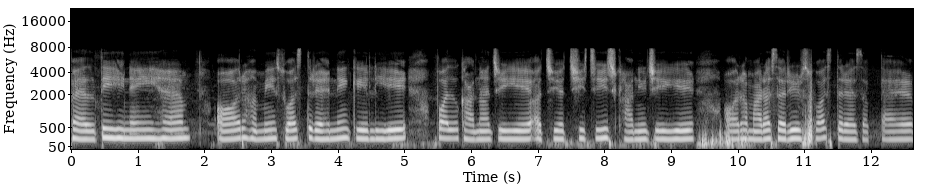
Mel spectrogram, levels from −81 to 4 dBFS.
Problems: none marked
